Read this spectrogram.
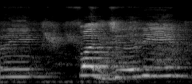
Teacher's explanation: ज़ेर की हरकत को मारूफ पढ़े और मजहूल आवाज़ से बचे, थोड़ा भी ना खींचे।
